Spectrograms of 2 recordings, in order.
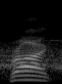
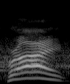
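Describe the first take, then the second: First: Said in the usual way. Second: A loud, mocking "Crying" to sneer at them. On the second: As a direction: spit out "Crying" to ridicule. Mocks opponents' tears.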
